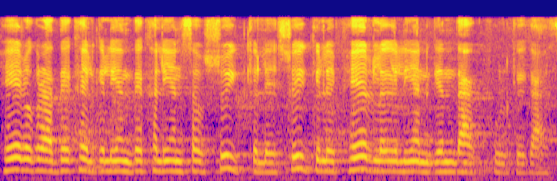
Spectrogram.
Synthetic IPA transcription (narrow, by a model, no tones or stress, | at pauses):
pʰeɾokɾad̪ekʰəlɡelijənd̪ekʰəlijənsəbsujkːelɛsuik̚ɡelɛpʰeɾləɡəlijənɡend̪akpʰulkeɡaɾs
